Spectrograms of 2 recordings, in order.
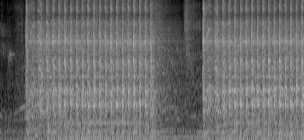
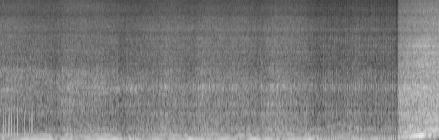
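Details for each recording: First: Car cranks steadily at about three turns a second but never fires, repeated twice; the cause was a loose battery wire, and the car started once it was fixed. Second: Engine running after a loose battery cable was fixed: low, steady hum swelling louder near the end as it picks up, running evenly with no misses or knocks; now starts and runs healthy.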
